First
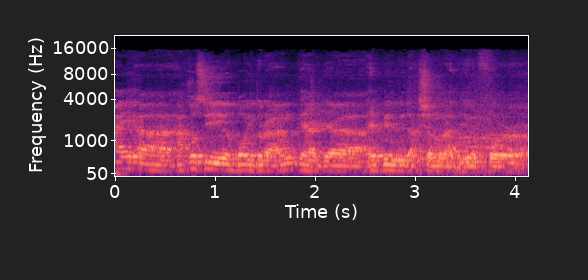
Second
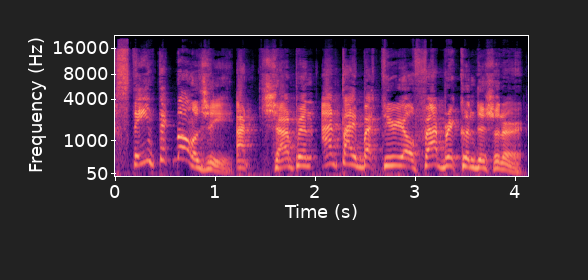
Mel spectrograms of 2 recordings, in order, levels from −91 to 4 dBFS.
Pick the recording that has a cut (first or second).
first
